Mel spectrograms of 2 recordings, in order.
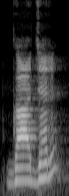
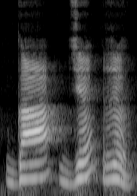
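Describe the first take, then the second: First: Said in the usual way. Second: गाजर drawn out slowly as गा-ज-र; slow syllable-by-syllable. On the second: Shown as a demonstration. Teacher sounding out गाजर for pupils, slowly. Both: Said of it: "इस तरह से".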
